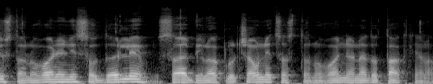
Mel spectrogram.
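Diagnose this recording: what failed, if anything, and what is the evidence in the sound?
The fault sits in storage and playback: CD scratch ticks. Right after "v stanovanje niso vdrli", from 1.81 to 2.47 s, four very short ticks come at roughly five a second, none longer than about a millisecond and a half. Once per revolution, a damaged spot on the disc wipes out more data than error correction can rebuild, so the player patches or mutes those few samples. The steady, rotation-locked spacing sets it apart from network packet loss or buffer underruns, which produce irregular, longer gaps.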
